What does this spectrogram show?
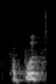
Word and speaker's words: kaput: Kaput, yes, the correct pronunciation. German word. Yeah, German word. Kaput, okay. Yes, that's actually a German word, kaput.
